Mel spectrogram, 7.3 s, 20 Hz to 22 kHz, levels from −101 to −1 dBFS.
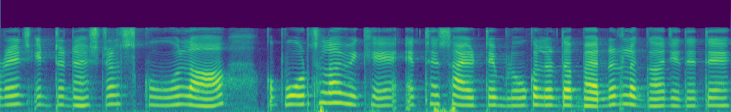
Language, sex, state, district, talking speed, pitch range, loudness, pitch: Punjabi, female, Punjab, Kapurthala, 130 wpm, 270-300 Hz, -16 LUFS, 285 Hz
